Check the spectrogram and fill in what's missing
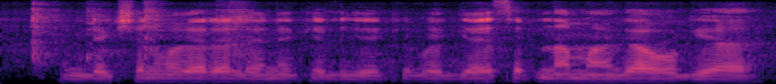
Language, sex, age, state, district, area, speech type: Urdu, male, 45-60, Bihar, Gaya, urban, spontaneous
